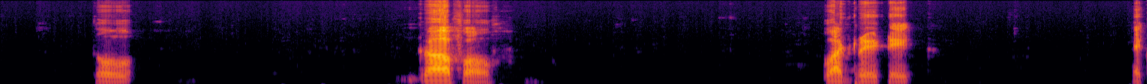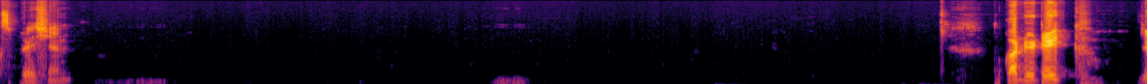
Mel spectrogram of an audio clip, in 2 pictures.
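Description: A man speaks calmly through a clip-on microphone, in short bursts with pauses.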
